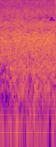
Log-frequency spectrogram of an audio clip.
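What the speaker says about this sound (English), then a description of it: "put my feet in the water and getting cold, meditate and listen to deep ocean breeze" Ocean water washes near the shore under a sea breeze, a brief, continuous broadband rush of surf and wind with no voices.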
